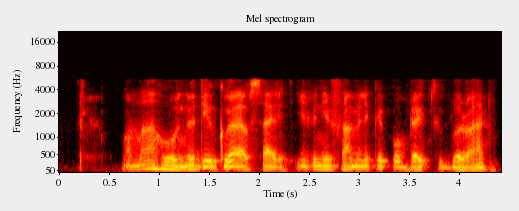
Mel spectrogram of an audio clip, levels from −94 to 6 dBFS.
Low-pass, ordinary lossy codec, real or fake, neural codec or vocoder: 5.4 kHz; MP3, 48 kbps; fake; codec, 24 kHz, 1.5 kbps, HILCodec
